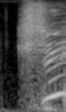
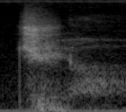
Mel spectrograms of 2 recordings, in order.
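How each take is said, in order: First: It is cried out loudly with full voice. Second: It is said quietly, as if voice is lost. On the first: Believers here are free to cry out to God. "이거 한번 해보는 겁니다" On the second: Underground believers cannot pray aloud. "그분들의 주여는 그렇게 못 나옵니다"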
